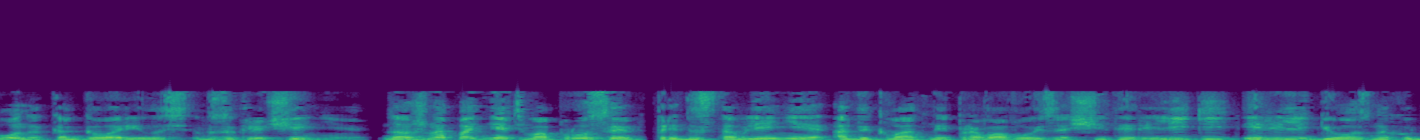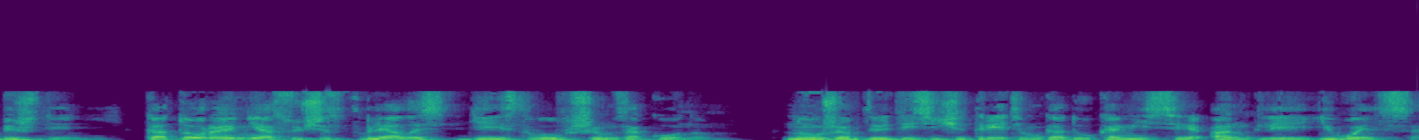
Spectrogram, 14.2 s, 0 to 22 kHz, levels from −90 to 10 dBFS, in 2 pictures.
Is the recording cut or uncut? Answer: uncut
